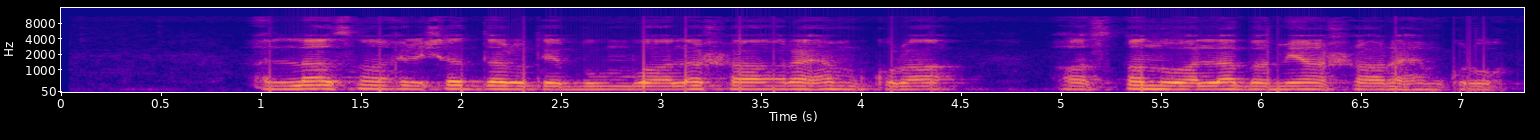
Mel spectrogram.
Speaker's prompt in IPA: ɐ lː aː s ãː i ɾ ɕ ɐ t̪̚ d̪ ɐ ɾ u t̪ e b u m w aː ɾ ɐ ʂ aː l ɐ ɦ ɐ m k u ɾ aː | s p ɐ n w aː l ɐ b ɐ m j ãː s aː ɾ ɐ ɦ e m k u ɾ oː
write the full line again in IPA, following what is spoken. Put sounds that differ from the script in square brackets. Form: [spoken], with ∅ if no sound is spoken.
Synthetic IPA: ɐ lː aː s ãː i ɾ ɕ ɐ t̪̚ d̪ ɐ ɾ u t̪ e b u m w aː [l] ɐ ʂ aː [ɾ] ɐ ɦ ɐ m k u ɾ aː | s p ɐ n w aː l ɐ b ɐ m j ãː [ʂ] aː ɾ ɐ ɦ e m k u ɾ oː

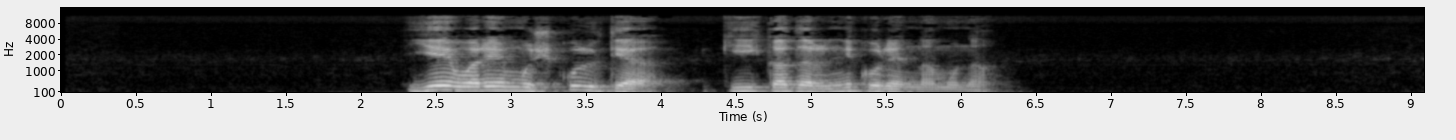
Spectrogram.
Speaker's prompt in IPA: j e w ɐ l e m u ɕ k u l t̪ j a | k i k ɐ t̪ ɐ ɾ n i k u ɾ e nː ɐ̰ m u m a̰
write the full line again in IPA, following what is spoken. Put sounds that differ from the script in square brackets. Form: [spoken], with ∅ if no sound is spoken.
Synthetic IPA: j e w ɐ [ɾ] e m u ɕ k u l t̪ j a | k i k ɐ [d̪] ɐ ɾ n i k u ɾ e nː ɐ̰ m u [n] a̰

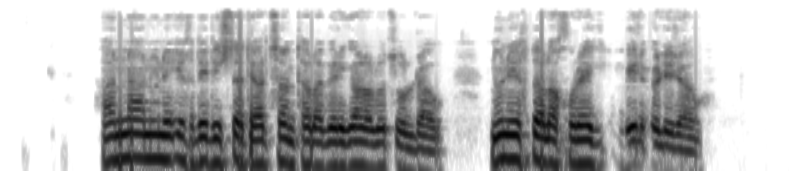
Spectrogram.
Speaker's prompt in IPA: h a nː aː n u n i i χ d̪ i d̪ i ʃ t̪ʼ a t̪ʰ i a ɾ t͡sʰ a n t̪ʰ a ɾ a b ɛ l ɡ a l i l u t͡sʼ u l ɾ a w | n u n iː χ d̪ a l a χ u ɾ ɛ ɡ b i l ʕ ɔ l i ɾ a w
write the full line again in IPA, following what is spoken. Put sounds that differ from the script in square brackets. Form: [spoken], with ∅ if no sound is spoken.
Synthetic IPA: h a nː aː n u n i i χ d̪ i d̪ i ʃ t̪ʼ a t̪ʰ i a ɾ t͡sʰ a n t̪ʰ a [l] a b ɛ [ɾ] ɡ a l [a] l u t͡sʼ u l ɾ a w | n u n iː χ d̪ a l a χ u ɾ ɛ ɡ b i l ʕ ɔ l i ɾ a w

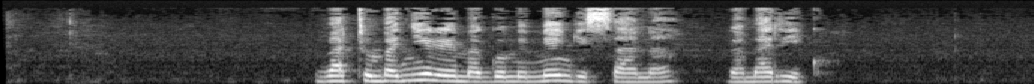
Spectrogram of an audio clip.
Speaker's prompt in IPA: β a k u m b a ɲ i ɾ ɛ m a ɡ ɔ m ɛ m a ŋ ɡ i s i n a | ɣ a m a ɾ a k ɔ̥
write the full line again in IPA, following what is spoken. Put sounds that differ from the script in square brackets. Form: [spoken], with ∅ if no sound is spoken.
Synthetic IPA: β a [t] u m b a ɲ i ɾ ɛ m a ɡ ɔ m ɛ m [ɛ] ŋ ɡ i s [a] n a | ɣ a m a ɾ [i] k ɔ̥

